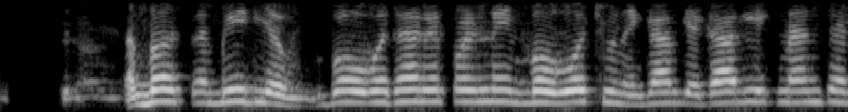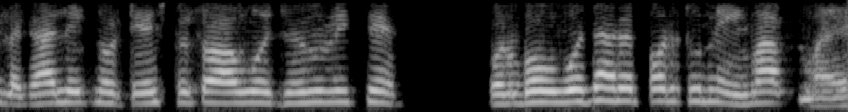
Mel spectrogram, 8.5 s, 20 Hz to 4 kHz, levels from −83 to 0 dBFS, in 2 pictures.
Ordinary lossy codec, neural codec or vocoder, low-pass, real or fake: none; codec, 16 kHz, 4 kbps, FreqCodec, larger model; 3.6 kHz; fake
